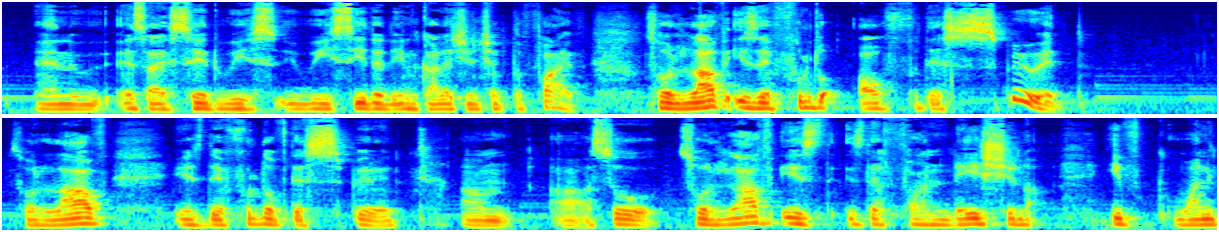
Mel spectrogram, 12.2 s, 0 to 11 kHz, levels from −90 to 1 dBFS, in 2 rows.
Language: English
